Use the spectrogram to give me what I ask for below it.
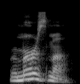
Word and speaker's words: Remersma: I always get her name wrong. Remersma.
